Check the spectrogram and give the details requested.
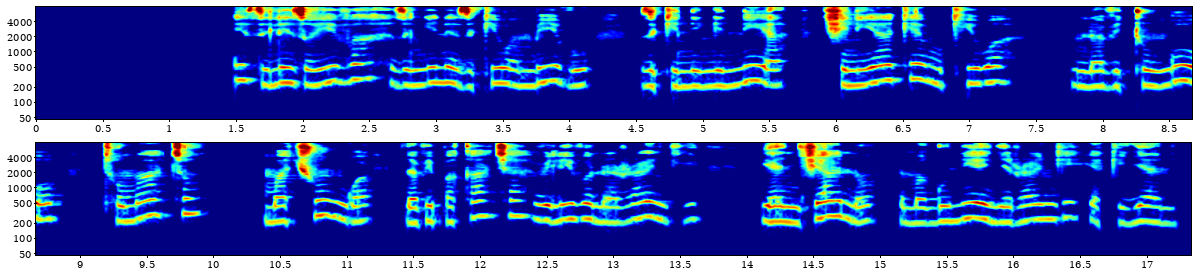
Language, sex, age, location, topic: Swahili, female, 25-35, Mombasa, agriculture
